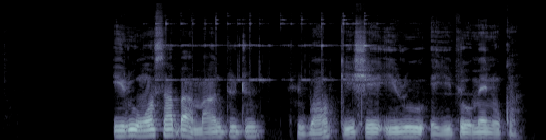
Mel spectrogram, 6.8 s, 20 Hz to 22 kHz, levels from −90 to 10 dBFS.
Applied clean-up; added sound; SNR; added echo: neural mask model RNNoise.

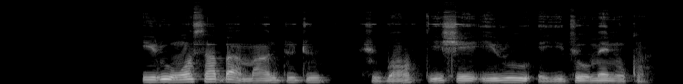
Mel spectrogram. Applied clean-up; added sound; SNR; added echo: neural mask model DeepFilterNet 3.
